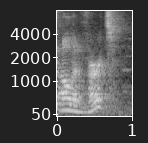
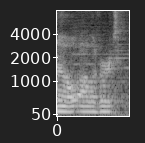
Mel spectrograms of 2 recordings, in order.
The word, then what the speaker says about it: Olivert: Is it Olivert? How do you pronounce this? DM, can I roll intimidation instead of diplomacy? Oh boy! It's just Oliver with a T.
